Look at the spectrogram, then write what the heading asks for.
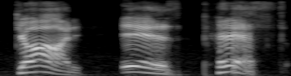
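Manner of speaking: very slow, drawn-out deadpan quote in a put-on voice; Brian from Family Guy. Quoting Family Guy's Brian about the comic, very slow put-on voice. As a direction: draw every word out like the cartoon dog. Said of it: "To quote Family Guy and Brian".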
